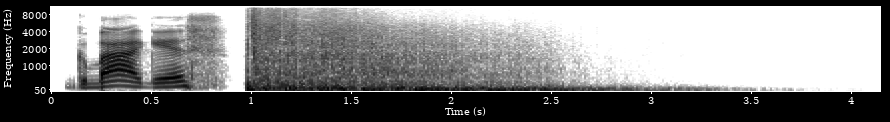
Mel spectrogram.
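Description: An explosion booms and slowly fades.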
